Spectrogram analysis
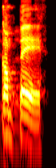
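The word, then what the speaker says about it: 干杯: Otherwise, Ganbei. Yes. As in the Chinese pronunciation of the same thing we hear from Japan as Ganbei.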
